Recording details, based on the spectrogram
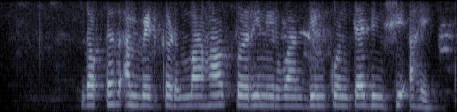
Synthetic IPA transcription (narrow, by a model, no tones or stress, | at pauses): ɖɔk̚ʈəɾəmbeʈkəɽməɦapəɾiniɾmand̪inkoɳt̪jad̪iʋɕiːʔaɦe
